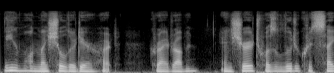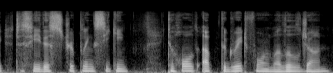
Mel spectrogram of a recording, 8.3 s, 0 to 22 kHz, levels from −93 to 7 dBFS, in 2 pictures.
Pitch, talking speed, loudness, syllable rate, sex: 115 Hz, 200 wpm, -20 LUFS, 5.0 syllables/s, male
